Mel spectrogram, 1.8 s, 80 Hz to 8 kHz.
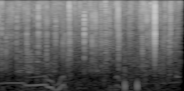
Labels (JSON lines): {"label": "biophony, cascading saw", "recorder": "SoundTrap 600 or HydroMoth"}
